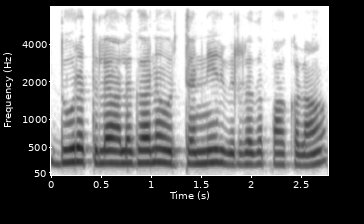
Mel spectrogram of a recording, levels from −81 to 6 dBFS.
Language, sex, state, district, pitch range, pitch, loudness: Tamil, female, Tamil Nadu, Nilgiris, 200-225 Hz, 220 Hz, -14 LUFS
